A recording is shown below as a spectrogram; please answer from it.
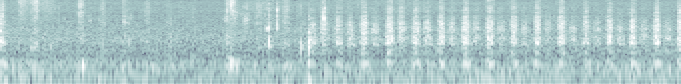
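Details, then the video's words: Border Collie worn out after playing fetch; breathing starts uneven with a few scattered gulps and shuffles, then settles into fast, rhythmic huffing pants, close to three per second. "Border collie McNab tired after fetch"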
